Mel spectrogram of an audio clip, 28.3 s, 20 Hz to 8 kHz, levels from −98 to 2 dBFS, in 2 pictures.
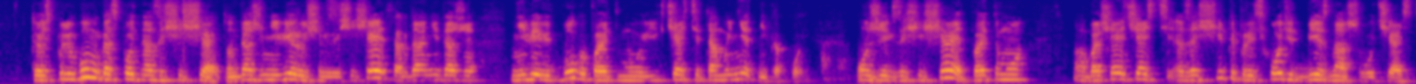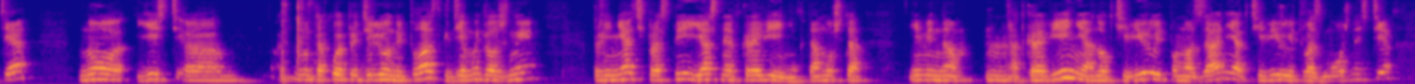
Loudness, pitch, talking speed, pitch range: -28 LUFS, 175 Hz, 125 wpm, 160-195 Hz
